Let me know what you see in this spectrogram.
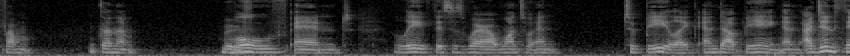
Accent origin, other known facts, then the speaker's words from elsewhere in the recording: Russia; English is a second language; moved away; Like, I came from Russia, like, I just got my residency.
